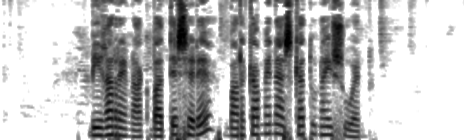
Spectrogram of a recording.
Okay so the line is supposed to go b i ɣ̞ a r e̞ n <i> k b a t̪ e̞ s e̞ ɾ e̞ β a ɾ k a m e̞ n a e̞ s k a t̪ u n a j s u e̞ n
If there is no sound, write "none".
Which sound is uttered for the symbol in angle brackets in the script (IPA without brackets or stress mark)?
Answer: a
